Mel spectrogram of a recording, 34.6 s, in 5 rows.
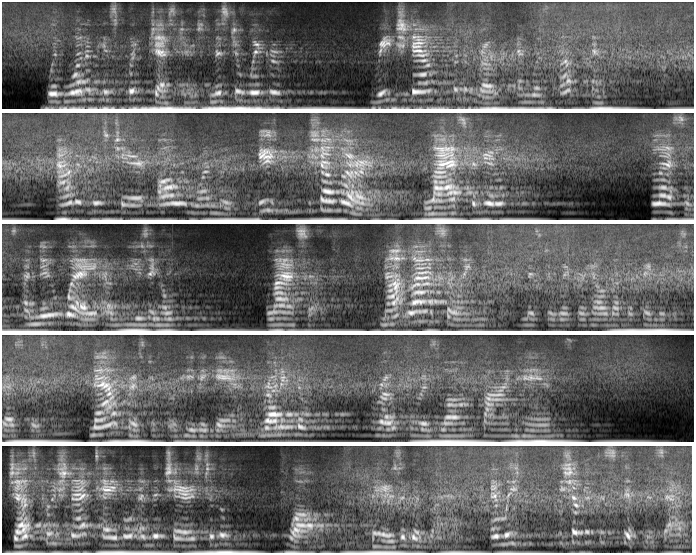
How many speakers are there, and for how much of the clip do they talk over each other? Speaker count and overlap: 1, no overlap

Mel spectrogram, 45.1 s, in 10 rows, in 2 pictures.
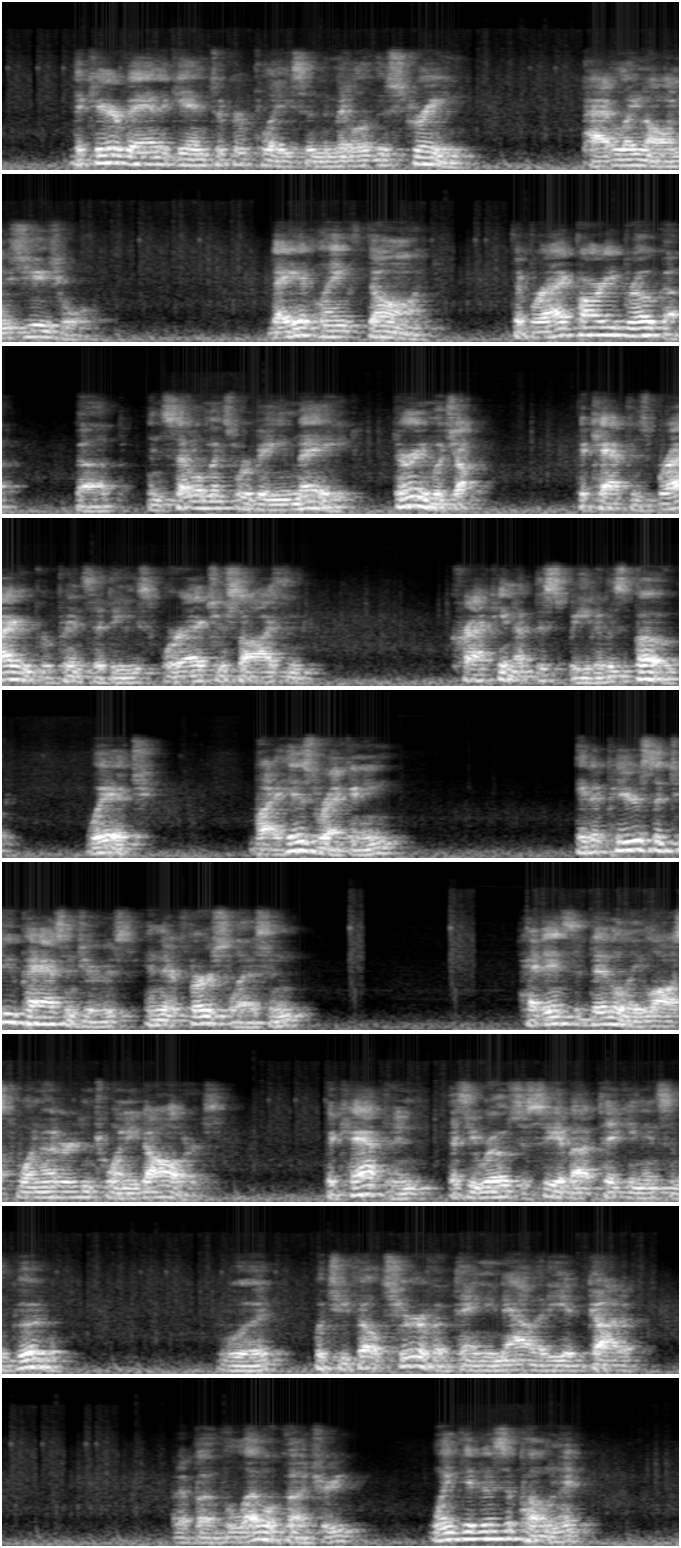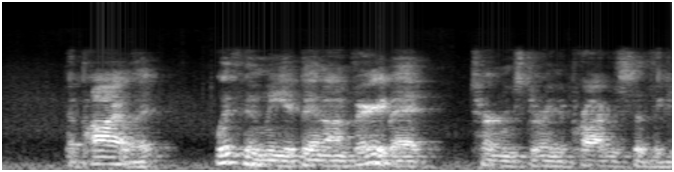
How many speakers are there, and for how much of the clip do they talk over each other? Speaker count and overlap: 1, no overlap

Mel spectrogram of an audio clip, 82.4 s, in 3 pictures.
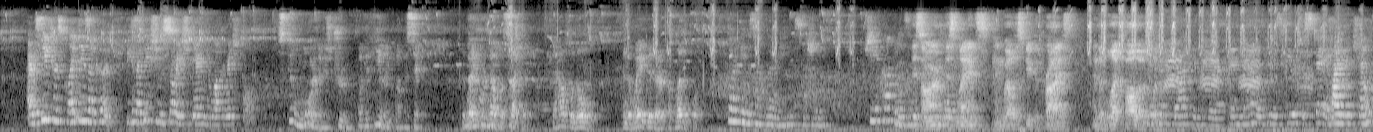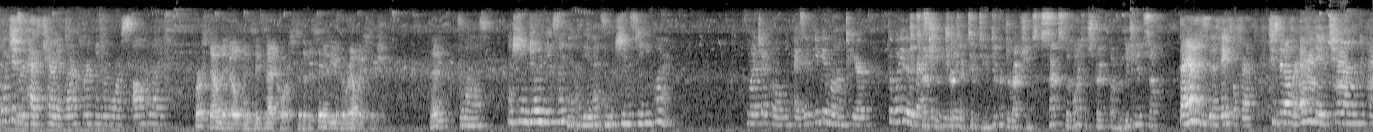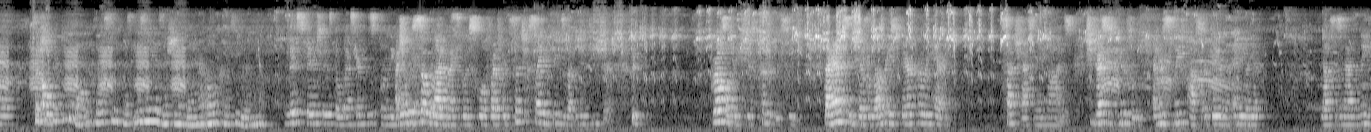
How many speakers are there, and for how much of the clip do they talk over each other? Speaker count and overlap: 6, about 9%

